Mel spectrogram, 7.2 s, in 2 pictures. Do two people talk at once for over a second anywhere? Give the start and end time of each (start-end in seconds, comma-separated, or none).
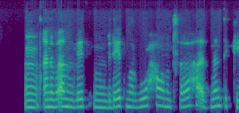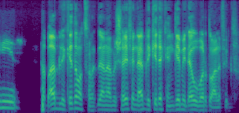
none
